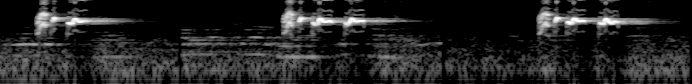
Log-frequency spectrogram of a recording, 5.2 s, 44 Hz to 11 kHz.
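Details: Sooty-headed bulbul singing vigorously, a natural recording without fill-ins: three matching bubbly phrases, each a sharp attack sliding into a warbled whistle, repeated evenly about every 1.9 seconds against near silence.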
